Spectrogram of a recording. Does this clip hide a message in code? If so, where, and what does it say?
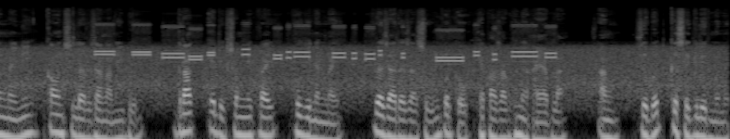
No, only pairs of high tones at irregular times, with phone line noise and speech in Bodo.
